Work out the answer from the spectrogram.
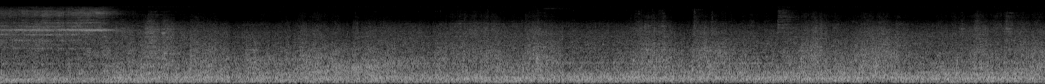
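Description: Freight train cars (double-stack container cars, tank cars, boxcars) rolling past, a steady rumble of wheels on rail. A brief high-pitched wheel squeal comes in the first second.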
